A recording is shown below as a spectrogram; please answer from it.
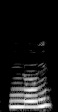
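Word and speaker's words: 눈: your I in Korean, which is nun, nun, your N, then your U, then your N. So you can see those are three characters arranged. Nun, it means your eye, and it also means snow as well.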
